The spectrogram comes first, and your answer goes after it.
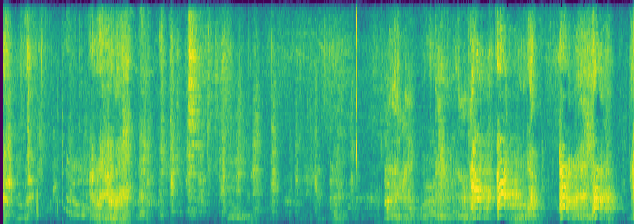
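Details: Excited Pomeranian puppy giving sharp, high yipping barks in quick irregular bursts, with human speech mixed in.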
